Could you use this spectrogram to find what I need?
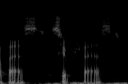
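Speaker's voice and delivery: whispered. Real, not acted. Muttered aside while working.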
